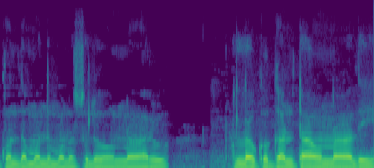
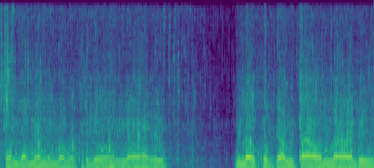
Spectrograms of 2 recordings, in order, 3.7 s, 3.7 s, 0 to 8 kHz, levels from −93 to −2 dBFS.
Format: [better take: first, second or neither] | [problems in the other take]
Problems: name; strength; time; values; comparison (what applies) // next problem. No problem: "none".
first | noise reduction (neural mask model RNNoise)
